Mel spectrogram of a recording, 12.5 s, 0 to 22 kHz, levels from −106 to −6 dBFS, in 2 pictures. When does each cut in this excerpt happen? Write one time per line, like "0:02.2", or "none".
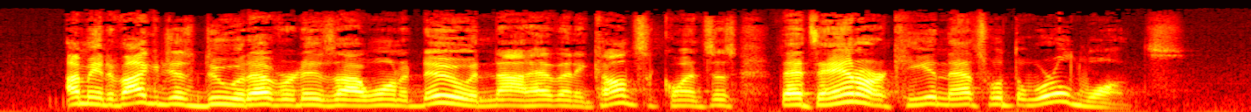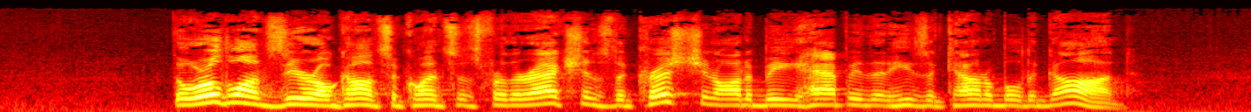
none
